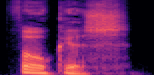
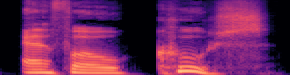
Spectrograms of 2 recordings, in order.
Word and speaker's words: focus: The mistake is often putting the stress on the wrong syllable, like focus. The stress is on the first syllable and the o has a long o sound.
